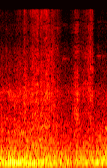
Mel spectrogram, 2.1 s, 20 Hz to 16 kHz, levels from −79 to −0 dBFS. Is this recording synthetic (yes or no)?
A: yes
